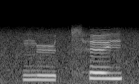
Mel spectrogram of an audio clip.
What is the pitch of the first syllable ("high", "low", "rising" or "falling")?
low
